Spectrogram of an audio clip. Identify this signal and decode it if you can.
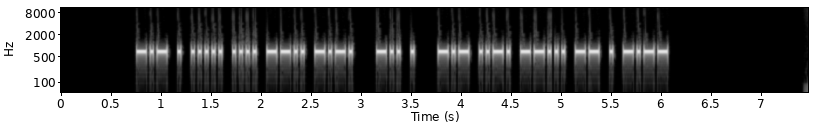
Morse code, heard as a keyed tone, about 34 wpm, 700 Hz. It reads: KE5HZC DE KF7MEY
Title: USA Callsign DE Callsign - 6 Characters - 35wpm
